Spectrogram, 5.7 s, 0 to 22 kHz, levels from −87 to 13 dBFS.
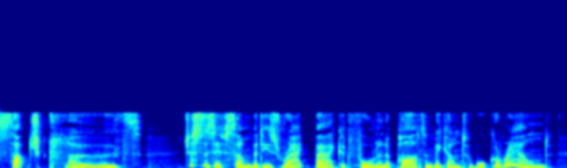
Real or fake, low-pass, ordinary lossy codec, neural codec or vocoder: real; 7.2 kHz; MP3, 64 kbps; none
